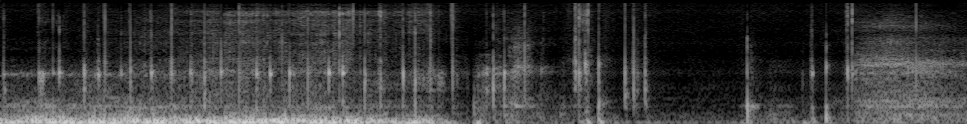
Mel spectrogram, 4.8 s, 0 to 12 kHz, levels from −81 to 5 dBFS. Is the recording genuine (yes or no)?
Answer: no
